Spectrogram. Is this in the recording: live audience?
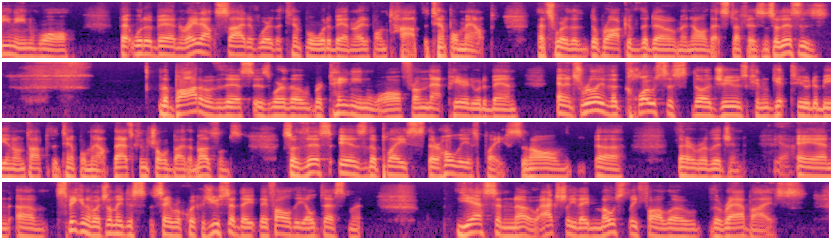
no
